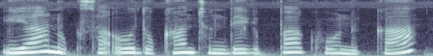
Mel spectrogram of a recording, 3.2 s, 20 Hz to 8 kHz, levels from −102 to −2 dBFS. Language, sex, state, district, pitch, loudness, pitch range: Garo, female, Meghalaya, South Garo Hills, 220 Hz, -14 LUFS, 195-235 Hz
